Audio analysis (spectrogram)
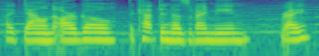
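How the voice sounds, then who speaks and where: A woman's voice: lowish voice, completely flat delivery, moderate pace, darkish tone, faint music behind, lightly acted. A woman playing a tough, lonely outlaw in a video game, plain-spoken and guarded. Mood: brisk. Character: tough, lonely female outlaw with a soft spot.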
